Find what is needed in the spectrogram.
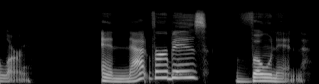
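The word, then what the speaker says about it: wohnen: And that verb is vonin. You say it like v o n.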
